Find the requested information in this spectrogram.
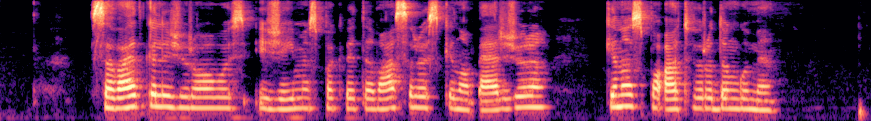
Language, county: Lithuanian, Vilnius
